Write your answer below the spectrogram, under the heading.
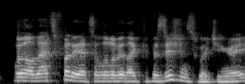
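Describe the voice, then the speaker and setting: Fairly high pitch, somewhat breathy, ordinary pitch variation, from a man. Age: 60s. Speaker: podcast host. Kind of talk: interview. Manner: halting.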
